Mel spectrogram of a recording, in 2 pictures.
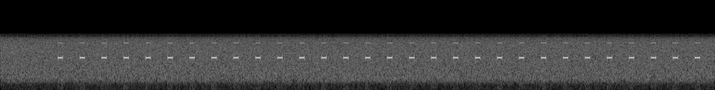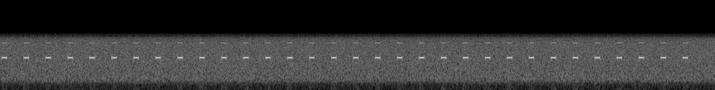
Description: Evenly repeated beeps, with phone line noise. There is no code.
